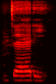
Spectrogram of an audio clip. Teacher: a pronúncia de daddy é como se tivesse um R no lugar daqueles dois D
